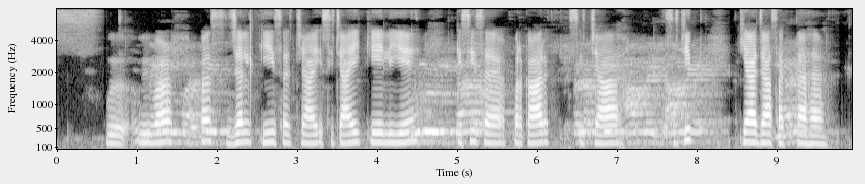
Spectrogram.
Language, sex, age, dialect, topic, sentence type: Hindi, female, 18-24, Marwari Dhudhari, agriculture, question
